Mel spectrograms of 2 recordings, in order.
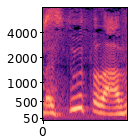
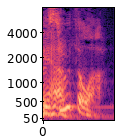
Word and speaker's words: Methuselah: Methuselah of trees. I didn't even say that right. – Yeah. Methuselah.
